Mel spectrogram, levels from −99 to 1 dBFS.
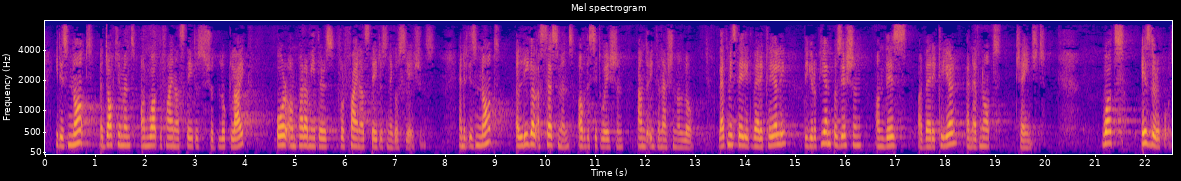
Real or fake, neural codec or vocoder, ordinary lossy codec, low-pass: real; none; MP3, 32 kbps; 7.2 kHz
